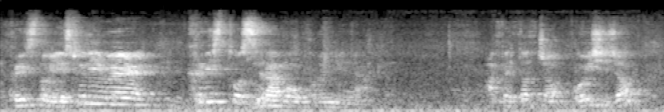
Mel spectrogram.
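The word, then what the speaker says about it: Χριστός: 생 드시죠 여러분가 뭐냐면 헬라어로 어 그리스도 예수님을 크리스토스 아고 부릅니다 앞에 떴죠 보이시죠 그 엑가이 발음이 크리스토스 크리스토스이 엑스는 바로 크리스토의 크리스도 예수님의 첫 번째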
